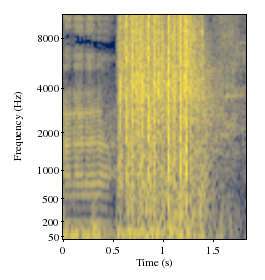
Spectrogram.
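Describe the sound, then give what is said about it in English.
Gunshot sound effect from a sound pad: a sudden loud, harsh blast after a short quiet lead-in, holding as a dense, crackling burst that may suggest rapid fire before it fades out. “Every time we introduce ammo, you know. We're going to introduce a gun going off or something like that.”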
